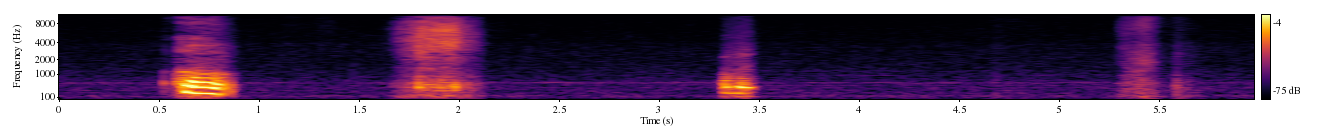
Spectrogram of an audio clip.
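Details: Four separate deep coughs from an adult, spaced by quiet pauses in a small room; ongoing deep coughing in someone feeling a bit better.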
